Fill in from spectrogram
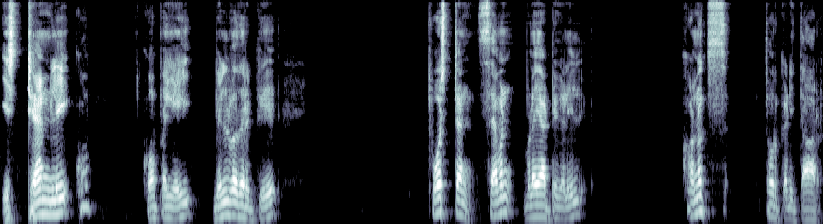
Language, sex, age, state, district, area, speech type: Tamil, male, 45-60, Tamil Nadu, Theni, rural, read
